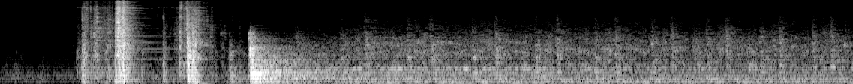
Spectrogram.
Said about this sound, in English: Okay, what type of train is this one? This here is a tunneling train. These are built with a thicker steel alloy and a more powerful engine, meant to stand the harsh environment and danger below.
